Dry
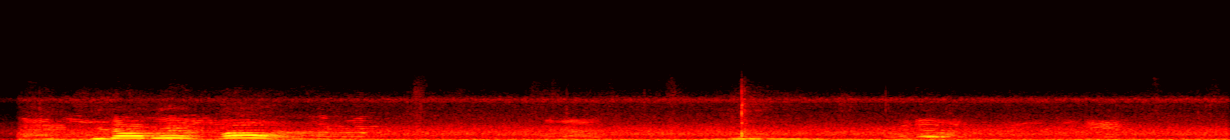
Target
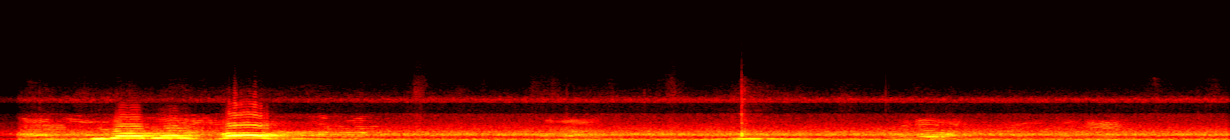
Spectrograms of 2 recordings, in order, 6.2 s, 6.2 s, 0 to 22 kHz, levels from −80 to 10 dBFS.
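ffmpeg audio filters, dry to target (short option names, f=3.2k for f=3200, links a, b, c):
-af "superequalizer=6b=2.51:9b=3.55:10b=1.58:14b=0.282,acontrast=53,volume=-1dB"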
